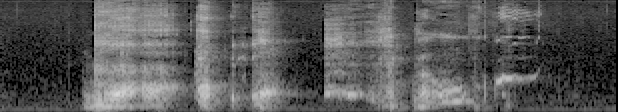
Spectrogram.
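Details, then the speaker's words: A child doing a burp challenge after drinking lets out a string of several deep, throaty belches in quick succession, some short and clipped. "I am epic at burping, guys. Absolutely epic."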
